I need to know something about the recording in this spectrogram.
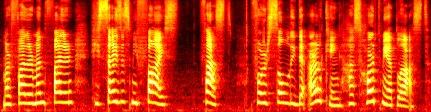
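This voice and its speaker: A woman voicing a frightened young boy who pleads urgently with his father in a high voice. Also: moderate pace, a bit bright.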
